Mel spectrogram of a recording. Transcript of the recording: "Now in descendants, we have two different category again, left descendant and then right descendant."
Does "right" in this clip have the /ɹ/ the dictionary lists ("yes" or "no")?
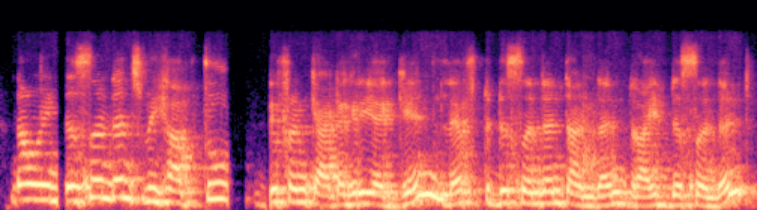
yes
